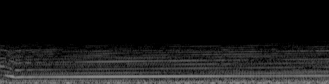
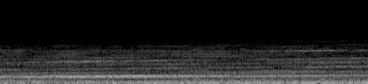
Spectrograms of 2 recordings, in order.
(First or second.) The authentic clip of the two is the first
